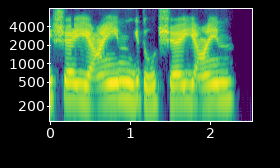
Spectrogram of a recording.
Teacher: dia samar tapi tidak merubah huruf hamzahnya menjadi ain. Jadi yang samarnya itu bunyi nun sukunnya, bukan hamzahnya.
